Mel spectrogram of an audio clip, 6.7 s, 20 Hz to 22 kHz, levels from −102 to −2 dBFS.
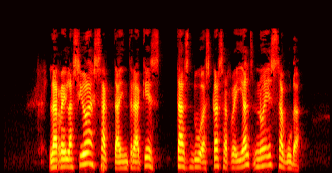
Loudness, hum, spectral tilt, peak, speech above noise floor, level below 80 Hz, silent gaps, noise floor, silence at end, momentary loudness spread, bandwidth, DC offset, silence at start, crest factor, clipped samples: -28 LUFS; none; -4 dB/octave; -6 dBFS; 54 dB; -82 dBFS; none; -82 dBFS; 0.7 s; 10 LU; 11.5 kHz; under 0.1%; 1 s; 24 dB; under 0.1%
